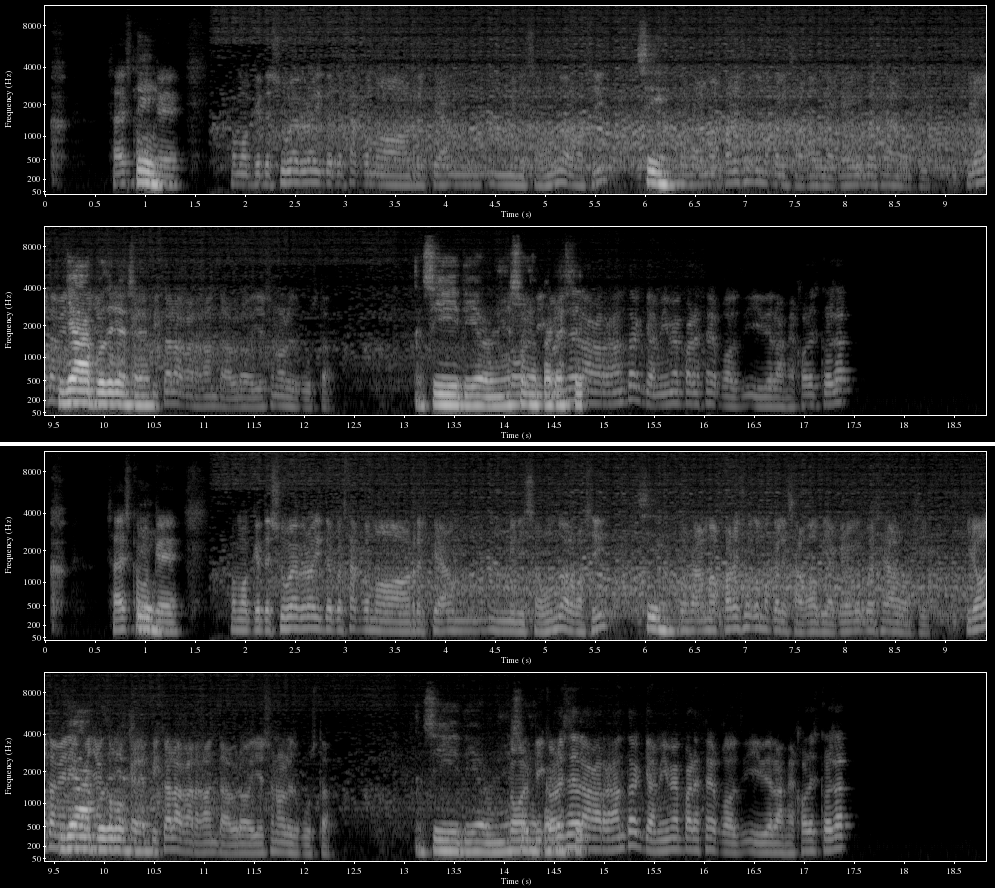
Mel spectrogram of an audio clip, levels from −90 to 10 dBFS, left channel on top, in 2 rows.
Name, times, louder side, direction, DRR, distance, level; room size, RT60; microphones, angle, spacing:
voice 1, 0.6-1.6 1.8-5.6 6.3-8.8 9.2-12.3 14.0-17.4, right 5 dB, 85° right, 0.6 m, -39 dB
sound 1, 1.6-16.0, left 1 dB, 5° left, 1.7 m, -45 dB
voice 2, 5.9-6.4 9.5-10.5 13.1-14.8, left 6 dB, 55° left, 0.4 m, -26 dB
4.2 x 2.4 x 4.5 m
head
